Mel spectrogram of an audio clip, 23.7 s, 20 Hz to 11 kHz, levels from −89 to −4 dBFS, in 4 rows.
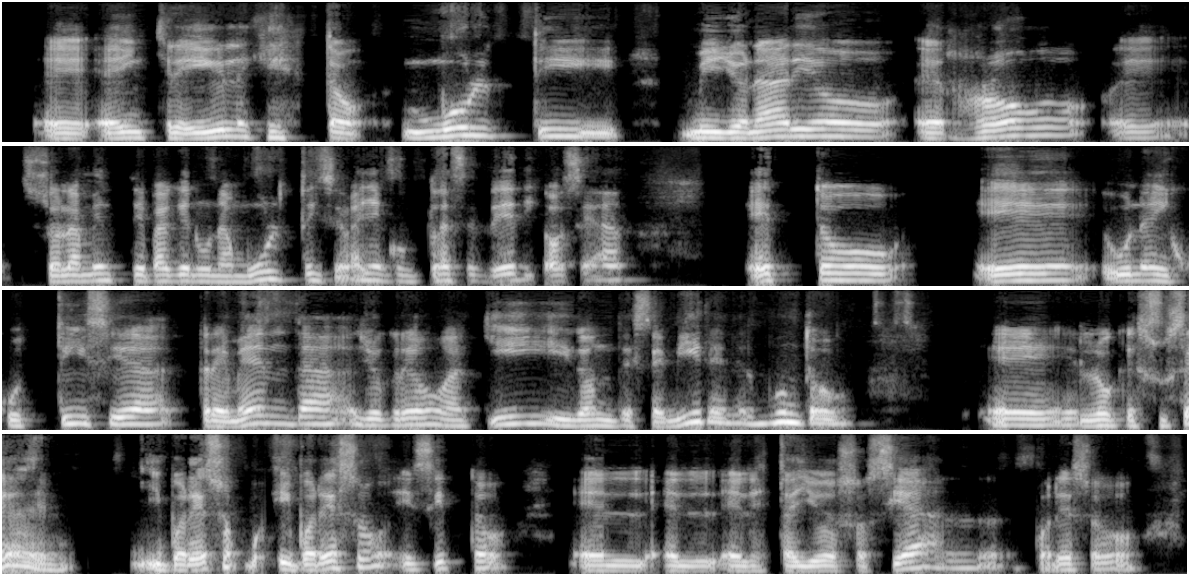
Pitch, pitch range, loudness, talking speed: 155 Hz, 135-170 Hz, -16 LUFS, 140 wpm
